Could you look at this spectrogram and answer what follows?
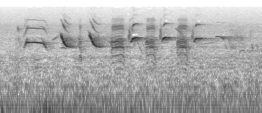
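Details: Chopi blackbird singing at Candiota, Rio Grande do Sul, Brazil: a lively series of clear, liquid whistles, some sharply falling and others slurred, mixed with short buzzy notes, about a dozen phrases in quick succession.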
